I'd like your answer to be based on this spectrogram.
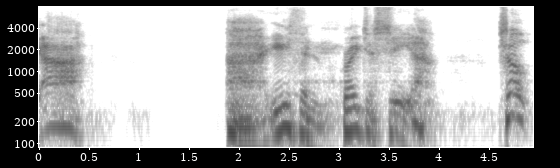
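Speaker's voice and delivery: lightly voiced boisterous captain; warm, drawn-out hello to an old friend; hearty captain greeting. Captain North greets Ethan, hearty and lightly voiced. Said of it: "and he's like".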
